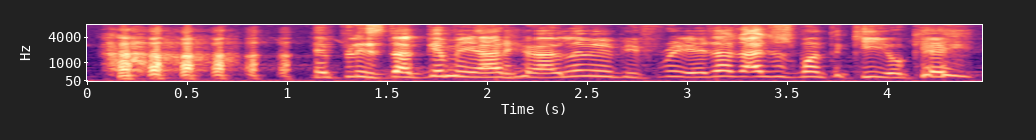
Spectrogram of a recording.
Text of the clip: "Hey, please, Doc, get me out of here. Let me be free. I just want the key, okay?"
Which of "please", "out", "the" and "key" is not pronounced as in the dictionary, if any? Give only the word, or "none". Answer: none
